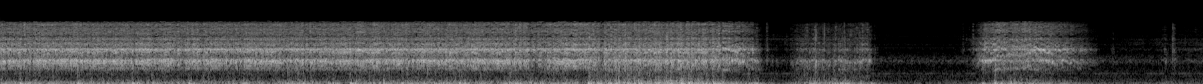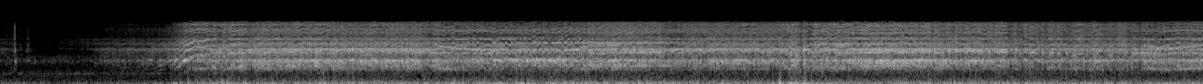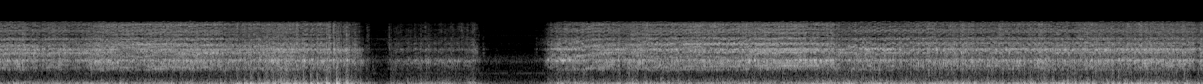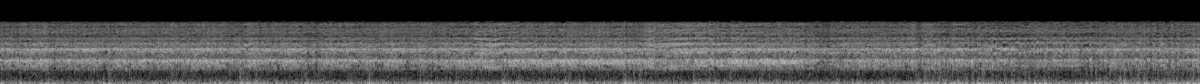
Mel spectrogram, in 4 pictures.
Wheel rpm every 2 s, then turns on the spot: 230, 230, 230, 180, 20, 30, 30, 200, 210, 230, 220, 220, 210, 180, 50, 200, 220, 230, 230, 230, 230, 230, 220, 220.
none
